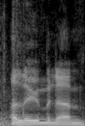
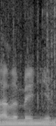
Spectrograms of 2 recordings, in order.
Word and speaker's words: aluminium: So, I mean, there's many famous ones, right, between America and the UK, like aluminum and aluminium is probably the most spoken about one.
